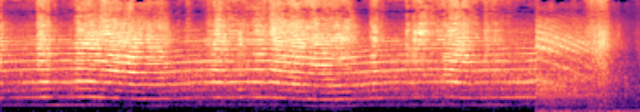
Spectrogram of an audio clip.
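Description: An electric sander whines against wood.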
